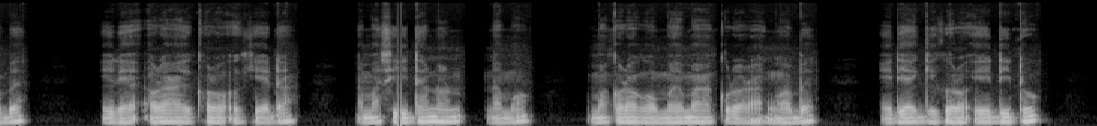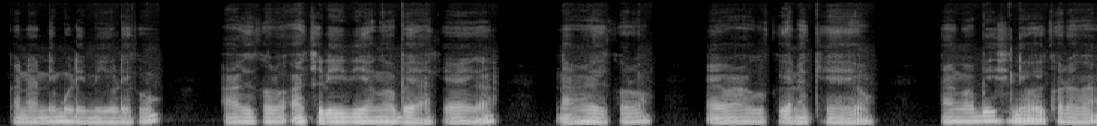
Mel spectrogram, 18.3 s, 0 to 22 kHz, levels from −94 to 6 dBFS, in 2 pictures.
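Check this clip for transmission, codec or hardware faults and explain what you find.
One codec fault is present: a gap at a join of encoded pieces, running from 3.32 to 3.35 s in the speech. The audio appears to have been encoded as separate segments and butted together untrimmed, so the encoder's start-up delay and the padding on the preceding segment's final frame both remain. The result is a gap of about 30 ms cutting into continuous sound, with its edges smeared by the codec so the silent part is shorter, after which the audio resumes where it stopped.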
